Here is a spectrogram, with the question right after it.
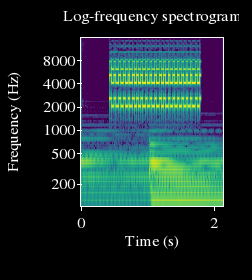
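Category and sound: signal or alarm, mobile phone ringtone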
